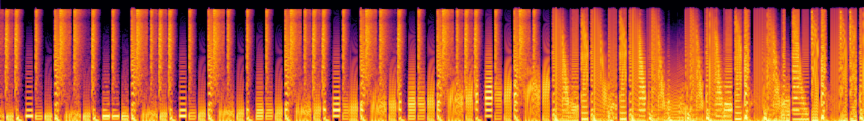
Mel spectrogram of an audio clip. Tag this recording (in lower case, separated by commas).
cacophony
